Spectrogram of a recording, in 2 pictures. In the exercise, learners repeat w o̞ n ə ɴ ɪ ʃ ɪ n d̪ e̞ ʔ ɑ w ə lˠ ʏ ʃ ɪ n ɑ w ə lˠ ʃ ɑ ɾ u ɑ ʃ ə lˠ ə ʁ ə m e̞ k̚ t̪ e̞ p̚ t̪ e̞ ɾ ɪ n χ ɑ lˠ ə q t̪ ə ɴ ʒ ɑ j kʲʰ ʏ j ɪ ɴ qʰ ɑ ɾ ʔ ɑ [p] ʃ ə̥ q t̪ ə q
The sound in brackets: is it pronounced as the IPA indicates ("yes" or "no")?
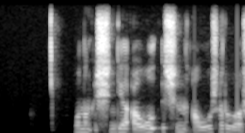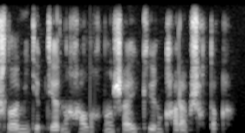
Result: yes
